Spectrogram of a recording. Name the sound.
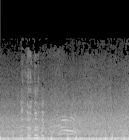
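ocean waves and wind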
